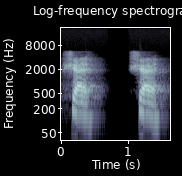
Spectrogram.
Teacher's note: तो बाहर हवा निकल रही है मुंह से, इसका मतलब ऊष्म व्यंजन हो गया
